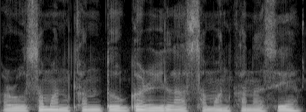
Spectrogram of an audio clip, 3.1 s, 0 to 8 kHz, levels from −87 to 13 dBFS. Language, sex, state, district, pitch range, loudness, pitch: Nagamese, male, Nagaland, Kohima, 100-110 Hz, -17 LUFS, 105 Hz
